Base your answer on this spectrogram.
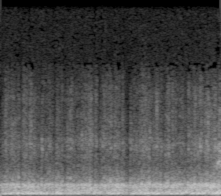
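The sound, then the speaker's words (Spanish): Steady low engine rumble as a boat starts to move off, a continuous droning hum at an even level with no clear breaks or changes in pitch. “El barco comienza a moverse.”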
